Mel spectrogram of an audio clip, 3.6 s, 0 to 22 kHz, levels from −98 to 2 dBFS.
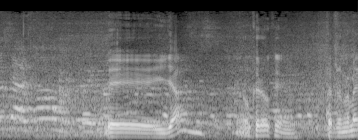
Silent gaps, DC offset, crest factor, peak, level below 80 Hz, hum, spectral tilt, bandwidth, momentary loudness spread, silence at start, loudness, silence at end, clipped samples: none; under 0.1%; 16 dB; -4 dBFS; -56 dBFS; none; -5.5 dB/octave; 15.5 kHz; 9 LU; 0 s; -19 LUFS; 0 s; under 0.1%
